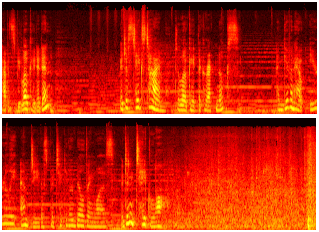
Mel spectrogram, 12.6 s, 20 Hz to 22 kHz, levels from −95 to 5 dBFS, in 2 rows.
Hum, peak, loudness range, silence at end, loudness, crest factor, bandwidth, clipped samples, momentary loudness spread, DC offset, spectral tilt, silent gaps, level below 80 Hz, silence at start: none; -6 dBFS; 3 LU; 0 s; -26 LUFS; 22 dB; 18 kHz; under 0.1%; 18 LU; under 0.1%; -4.5 dB/octave; none; -48 dBFS; 0 s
